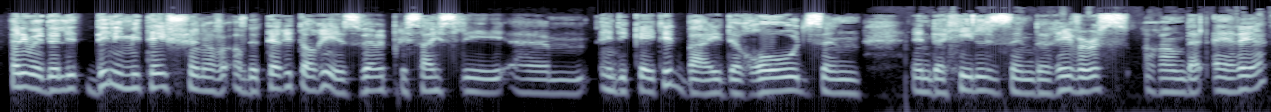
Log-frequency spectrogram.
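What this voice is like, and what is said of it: Thick French accent. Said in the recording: “my French accent, it always comes in the way. It's the thick tongue of a Frenchman.”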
